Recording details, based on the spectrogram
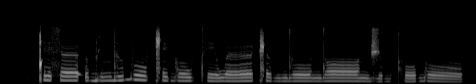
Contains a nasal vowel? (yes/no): no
